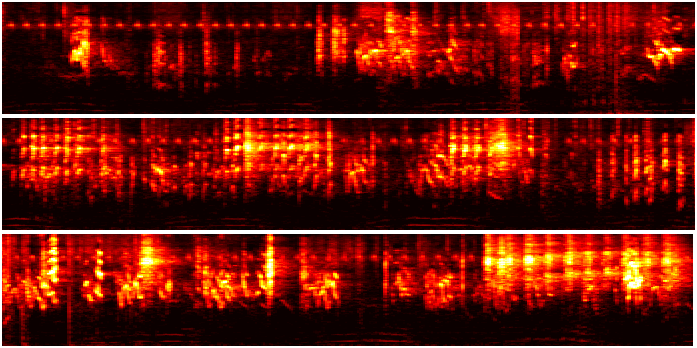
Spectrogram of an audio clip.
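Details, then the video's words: Budgerigar chatter: bursts of high, scratchy chirps and warbles come and go, with a steady low pulsing hum repeating beneath them throughout. "Funny Budgie | Funny Budgies Sounds"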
